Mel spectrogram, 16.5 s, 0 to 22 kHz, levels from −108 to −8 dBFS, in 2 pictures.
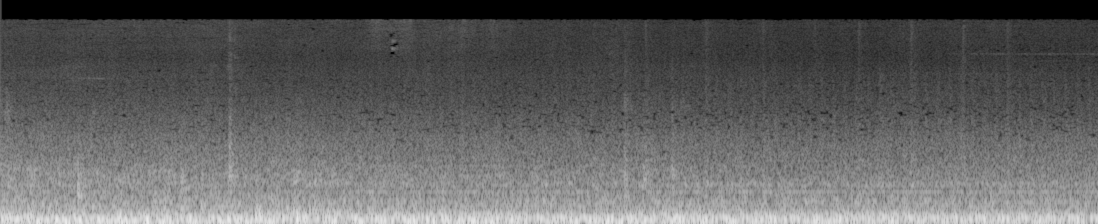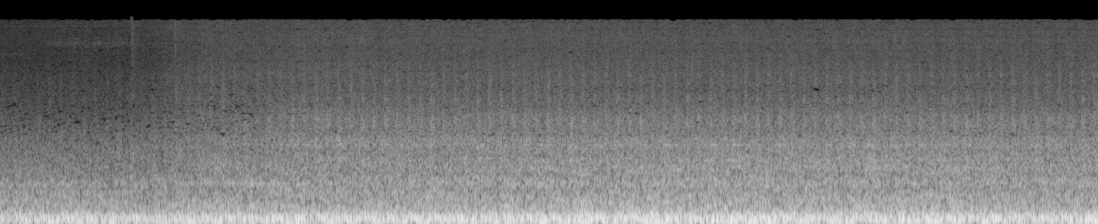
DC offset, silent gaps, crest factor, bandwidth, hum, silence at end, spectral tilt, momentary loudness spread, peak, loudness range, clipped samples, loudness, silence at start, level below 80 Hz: under 0.1%; none; 14 dB; 16 kHz; none; 0 s; -7 dB/octave; 4 LU; -12 dBFS; 4 LU; under 0.1%; -29 LUFS; 0 s; -26 dBFS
